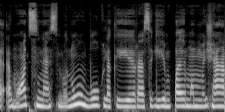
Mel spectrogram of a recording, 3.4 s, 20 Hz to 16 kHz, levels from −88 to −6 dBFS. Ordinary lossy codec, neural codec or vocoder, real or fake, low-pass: MP3, 64 kbps; autoencoder, 48 kHz, 128 numbers a frame, DAC-VAE, trained on Japanese speech; fake; 14.4 kHz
